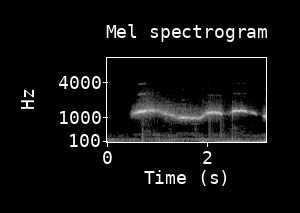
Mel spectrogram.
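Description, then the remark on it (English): A man whistles a tune, a single clear tone gliding up and down in a continuous melody, over a faint low rumble with no talking. “I know you're an orphan and you haven't had much bringing up, but you could make a man of yourself if you'd stop whistling and dreaming all the time.”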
